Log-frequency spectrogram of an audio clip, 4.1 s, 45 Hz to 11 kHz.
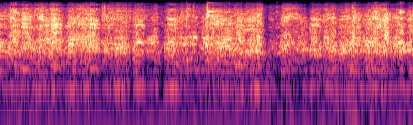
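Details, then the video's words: Young farm ducks, 55 days old, calling impatiently at dawn to be let out after a late morning for their keeper; a steady wall of rasping quacks from many birds at once, several calls each second. "Morning Rush I Slept In & The Ducks Were Not Amused With This At All"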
